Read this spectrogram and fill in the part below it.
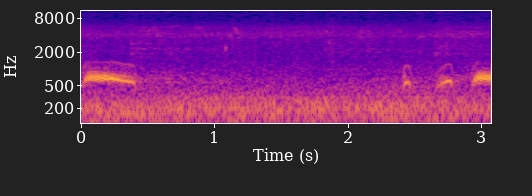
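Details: Spotted dove heard while trapping wild doves: a long drawn coo opens, followed after a pause by two short hoots and the start of another long coo, with steady low rumble beneath.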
